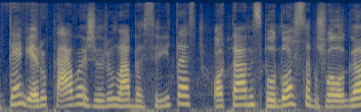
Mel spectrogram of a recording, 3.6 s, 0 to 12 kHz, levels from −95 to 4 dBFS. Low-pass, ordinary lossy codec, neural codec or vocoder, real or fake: 10.8 kHz; MP3, 96 kbps; codec, 24 kHz, 1 kbps, SNAC; fake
